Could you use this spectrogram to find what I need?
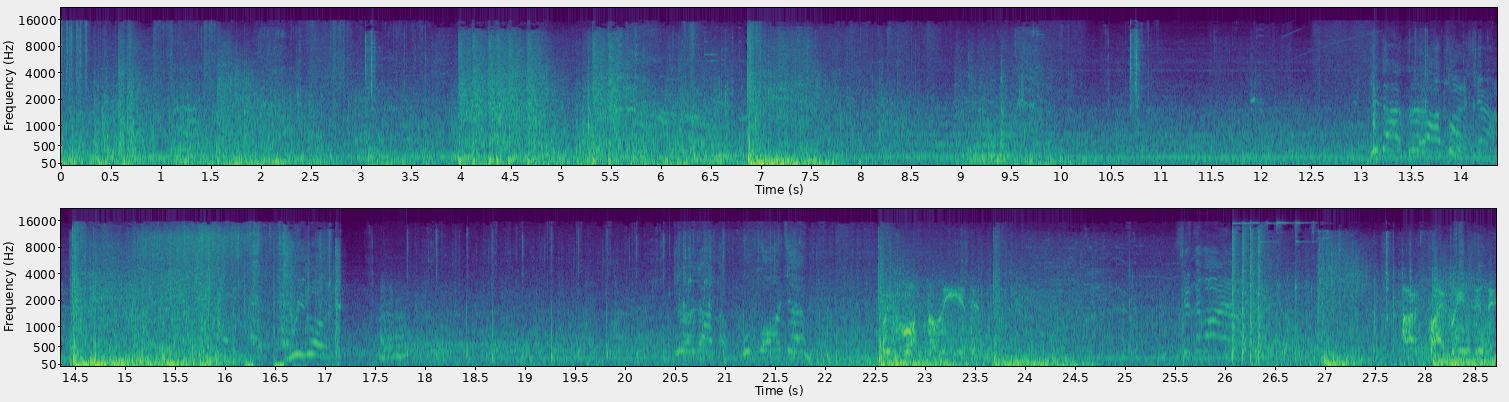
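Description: Automatic gunfire rattles in short bursts.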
